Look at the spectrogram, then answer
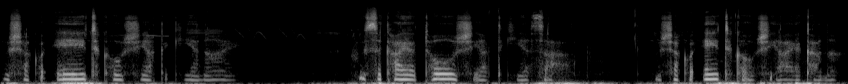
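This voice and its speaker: A woman with a stuffed-up, nasal voice, outdoors on a beach, guiding a spiritual session in soft whispered chants and calm talk. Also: mid-range voice, unhurried, slightly rough, no echo. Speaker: spiritual guide. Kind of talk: guided light language session.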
